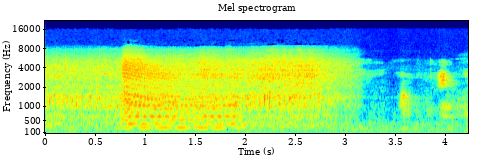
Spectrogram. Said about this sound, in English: Sometimes they need to warn people they're coming. So steam engines blow their whistles. And diesel engines sound their electric horns.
